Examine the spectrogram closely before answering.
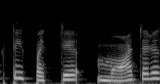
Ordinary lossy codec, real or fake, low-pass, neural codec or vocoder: Opus, 24 kbps; real; 7.2 kHz; none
